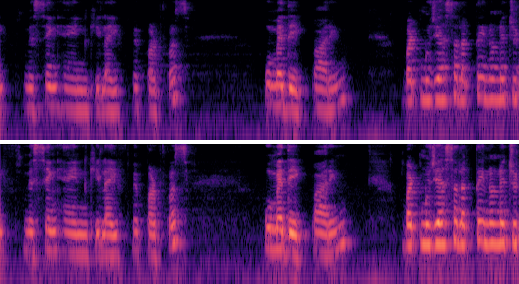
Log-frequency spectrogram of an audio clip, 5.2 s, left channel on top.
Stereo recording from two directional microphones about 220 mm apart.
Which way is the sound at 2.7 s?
50° right (ahead or behind).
